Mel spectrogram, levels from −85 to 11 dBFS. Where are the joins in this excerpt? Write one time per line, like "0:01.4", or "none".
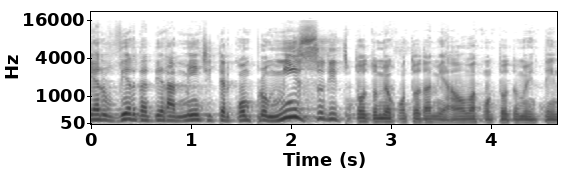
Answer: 0:02.6
0:03.0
